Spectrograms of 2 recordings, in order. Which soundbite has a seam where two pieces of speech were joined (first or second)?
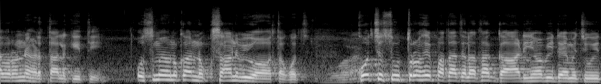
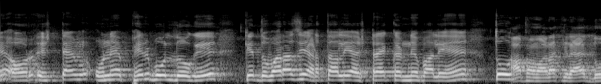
second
